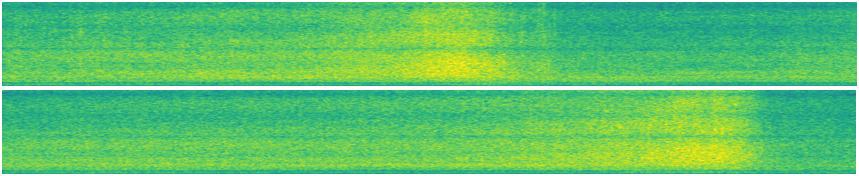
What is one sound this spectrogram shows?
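Shallow sea water washes and fizzes steadily close by.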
